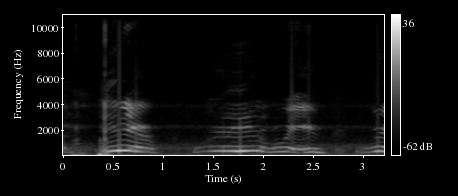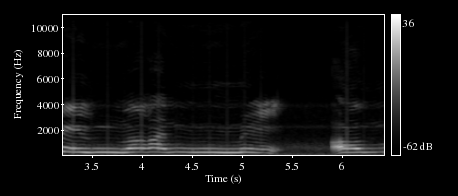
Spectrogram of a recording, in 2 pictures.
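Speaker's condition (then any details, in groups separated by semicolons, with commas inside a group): Cerebral palsy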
